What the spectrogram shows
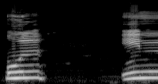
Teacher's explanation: نون مشدد ہے، ہمیشہ غنہ ہوتا ہے، غنہ کریں گے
